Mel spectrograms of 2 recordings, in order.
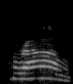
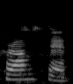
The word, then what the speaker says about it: crank: Don't forget, this is crank. Build. Not crunked. Crank.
